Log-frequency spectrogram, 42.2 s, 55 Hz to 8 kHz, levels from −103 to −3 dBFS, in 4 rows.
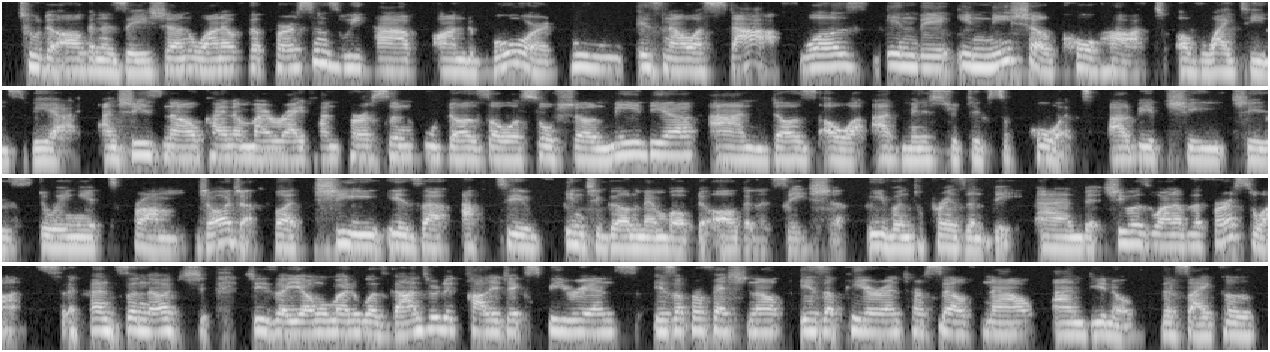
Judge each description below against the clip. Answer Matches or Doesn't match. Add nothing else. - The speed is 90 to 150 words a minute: Matches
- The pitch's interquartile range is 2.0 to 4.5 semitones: Matches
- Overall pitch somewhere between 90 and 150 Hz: Matches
